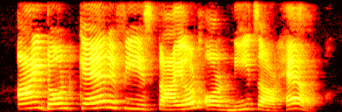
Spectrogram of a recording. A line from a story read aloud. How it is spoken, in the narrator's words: replied Beansy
